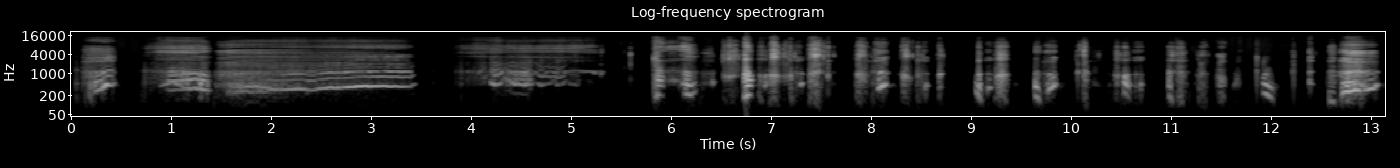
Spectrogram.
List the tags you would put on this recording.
Speech > Solo speech
agony death breatheless war battle Helples

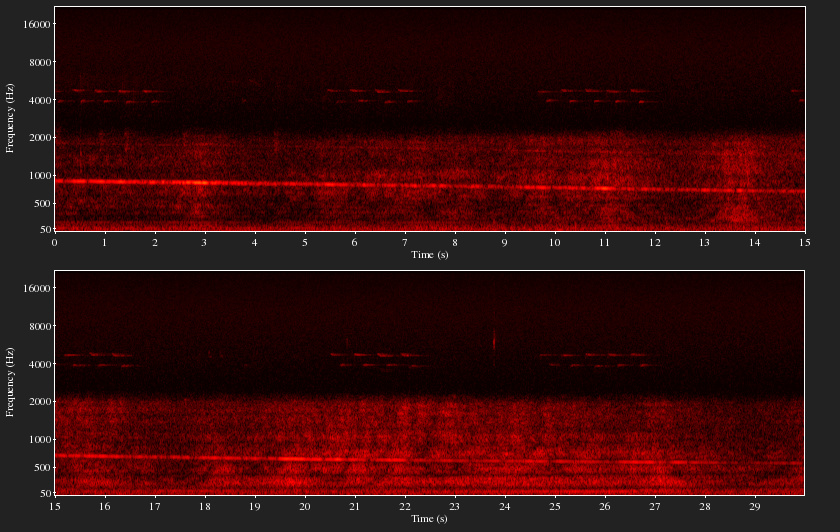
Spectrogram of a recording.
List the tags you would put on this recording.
Soundscapes > Nature
nature meadow field-recording raspberry-pi phenological-recording alice-holt-forest natural-soundscape soundscape

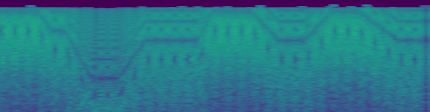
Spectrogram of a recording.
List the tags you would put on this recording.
Sound effects > Electronic / Design
Beepbox Chipnoise Glitch

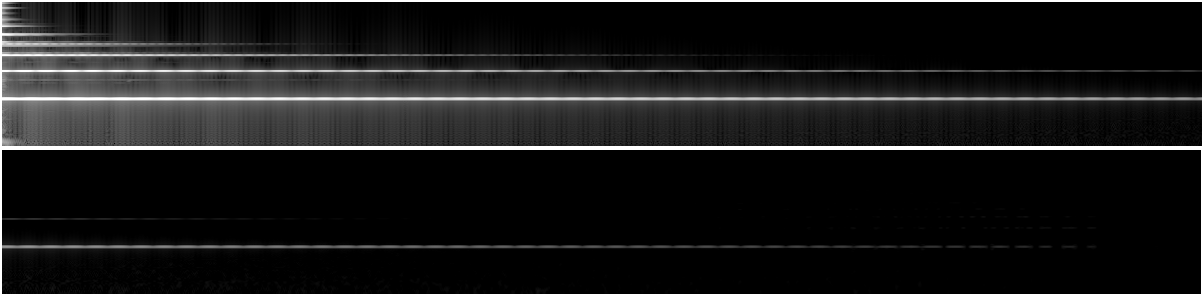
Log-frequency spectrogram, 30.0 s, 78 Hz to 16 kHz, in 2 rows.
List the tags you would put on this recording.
Instrument samples > Percussion
bell close-up cowbell ding FR-AV2 NT5 one-shot oneshot rim-mic Rode swiss-cowbell

